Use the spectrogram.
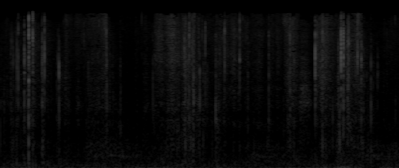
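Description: A folded sheet of white rice paper, held in both hands, is crinkled and rubbed with the fingertips. It makes a steady, quiet, bright crinkling and rustling, with a few sharper crackles standing out near the start and toward the end.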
